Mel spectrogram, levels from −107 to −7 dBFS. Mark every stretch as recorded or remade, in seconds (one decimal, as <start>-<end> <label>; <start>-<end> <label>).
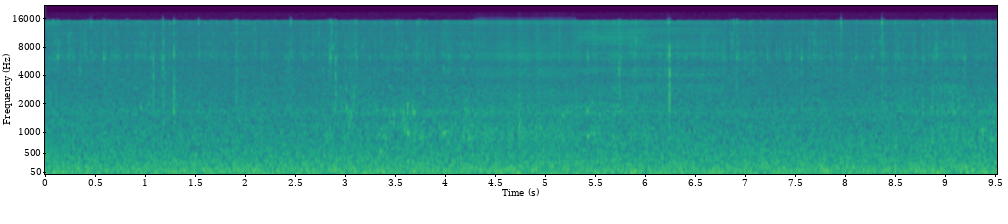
0.0-4.3 recorded; 4.3-5.3 remade; 5.3-9.5 recorded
